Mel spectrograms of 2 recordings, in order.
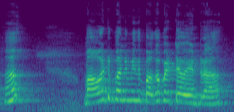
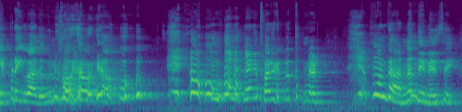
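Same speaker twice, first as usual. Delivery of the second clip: laughing while scolding; 4 semitones higher than usual. Real, not acted. Scolding dissolves into amusement.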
